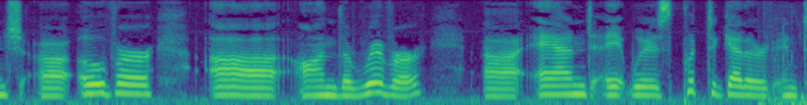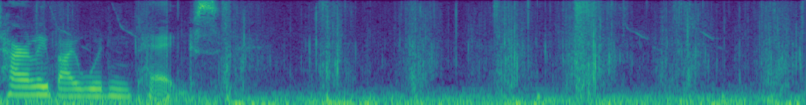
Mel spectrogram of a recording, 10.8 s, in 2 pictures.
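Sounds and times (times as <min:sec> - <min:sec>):
speech: 0:00.0 - 0:07.0
low rumble: 0:04.6 - 0:10.7
footsteps walking through a cemetery: 0:05.0 - 0:10.7.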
